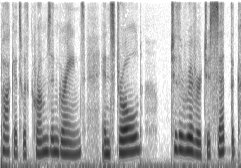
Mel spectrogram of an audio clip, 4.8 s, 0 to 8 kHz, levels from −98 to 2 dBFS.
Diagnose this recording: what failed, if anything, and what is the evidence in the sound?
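Nothing in this speech recording points to a failure: it has passed through a call path that is working as intended, and its content stops at 8 kHz, which fits a wideband call codec such as G.722.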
